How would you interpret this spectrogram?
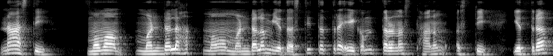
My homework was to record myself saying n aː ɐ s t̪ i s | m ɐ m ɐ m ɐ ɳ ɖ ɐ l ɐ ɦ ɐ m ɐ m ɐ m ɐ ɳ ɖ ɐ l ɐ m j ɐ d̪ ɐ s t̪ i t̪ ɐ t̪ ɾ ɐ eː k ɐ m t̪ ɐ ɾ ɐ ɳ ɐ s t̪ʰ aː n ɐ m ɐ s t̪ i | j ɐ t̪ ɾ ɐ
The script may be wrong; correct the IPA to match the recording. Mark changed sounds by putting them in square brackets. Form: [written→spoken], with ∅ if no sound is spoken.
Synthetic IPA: n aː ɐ s t̪ i [s→∅] | m ɐ m ɐ m ɐ ɳ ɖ ɐ l ɐ ɦ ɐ m ɐ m ɐ m ɐ ɳ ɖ ɐ l ɐ m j ɐ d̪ ɐ s t̪ i t̪ ɐ t̪ ɾ ɐ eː k ɐ m t̪ ɐ ɾ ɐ ɳ ɐ s t̪ʰ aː n ɐ m ɐ s t̪ i | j ɐ t̪ ɾ ɐ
